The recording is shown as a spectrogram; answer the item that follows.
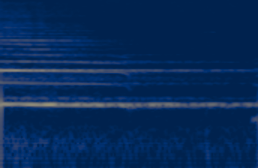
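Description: Wooden Native American-style flute holding one long note that fades away near the end.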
